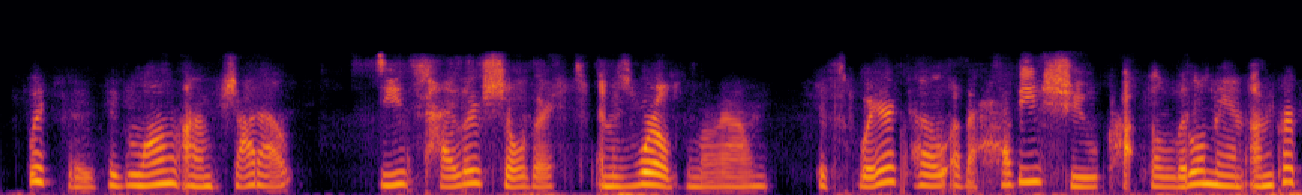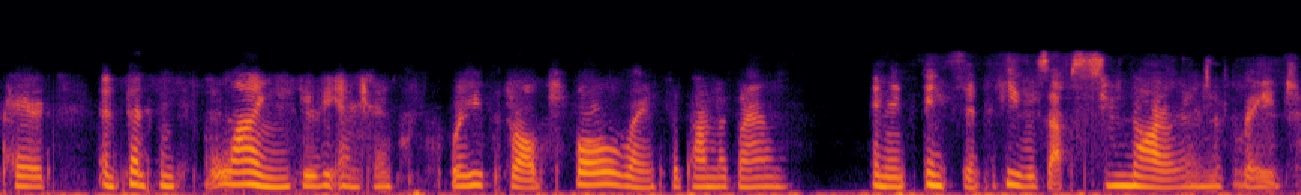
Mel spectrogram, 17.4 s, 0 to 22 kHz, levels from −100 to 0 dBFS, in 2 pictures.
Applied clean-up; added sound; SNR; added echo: neural mask model Resemble Enhance denoiser.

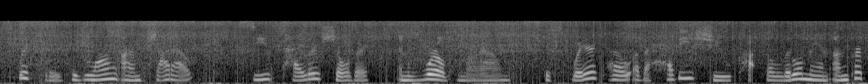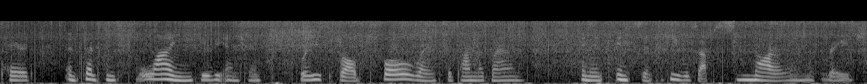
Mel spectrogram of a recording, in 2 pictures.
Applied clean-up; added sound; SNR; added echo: none; Frying (food); 4 dB; none.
